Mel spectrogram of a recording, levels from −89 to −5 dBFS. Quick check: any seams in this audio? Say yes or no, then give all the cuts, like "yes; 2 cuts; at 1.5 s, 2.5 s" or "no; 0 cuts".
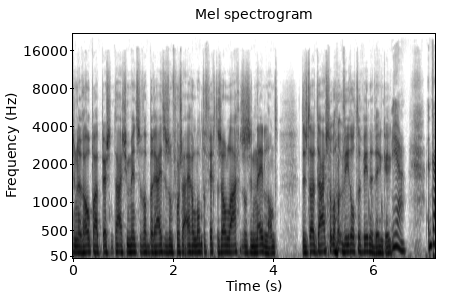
no; 0 cuts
